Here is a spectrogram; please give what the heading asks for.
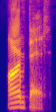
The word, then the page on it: armpit: American English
